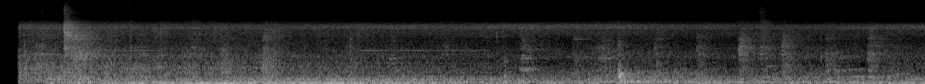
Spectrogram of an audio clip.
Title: Bad bearing surface. www.goding.com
